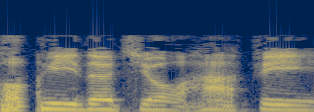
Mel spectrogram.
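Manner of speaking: bad put-on big-monster voice. Answering someone who asked for your thoughts, turning into Hulk with a terrible Hulk impression. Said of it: "that's a terrible impression".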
